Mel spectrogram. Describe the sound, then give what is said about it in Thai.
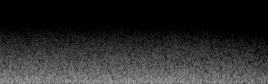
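Continuous radio static hiss of the cosmic microwave background, leftover radiation from the Big Bang 14 billion years ago, picked up by the Arecibo Observatory listening to empty space between stars: a dense, even rushing noise with a deep rumbling undertone, steady and fairly loud throughout, with no voices or breaks. “นักดาราศาสตร์เรียกเสียงนี้ว่ารังสีไมโครเวฟพื้นหลังของจักรวาลมันเป็นเศษซากของการแผ่รังสีจากบิ๊กแบงการระเบิดที่เป็นจุดกำเนิดของจักรวาลเมื่อ 14,000 ล้านปีก่อน”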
